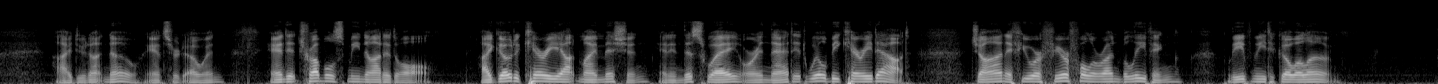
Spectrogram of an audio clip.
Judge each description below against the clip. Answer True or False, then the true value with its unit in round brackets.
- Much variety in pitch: False (3.8 semitones)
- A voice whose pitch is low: True (115 Hz)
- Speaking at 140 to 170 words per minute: False (185 wpm)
